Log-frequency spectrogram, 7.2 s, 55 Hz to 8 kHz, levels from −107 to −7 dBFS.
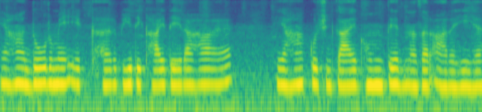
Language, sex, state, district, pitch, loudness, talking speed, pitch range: Hindi, female, Uttar Pradesh, Jalaun, 185 Hz, -14 LUFS, 150 wpm, 180-190 Hz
